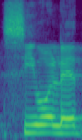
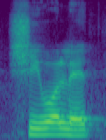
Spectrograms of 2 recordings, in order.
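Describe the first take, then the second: First: It starts with a weak 's' sound. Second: It starts with a strong 'sh' sound. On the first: The speaker is from Ephraim. "la S eh, débil" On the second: The speaker is from Gilead. "ese C H fuerte"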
